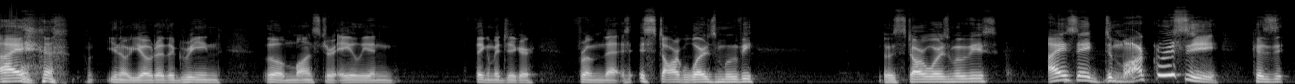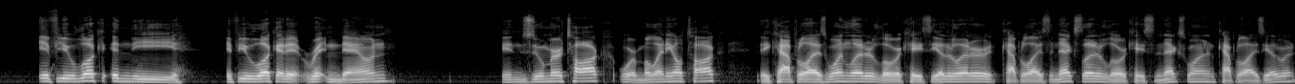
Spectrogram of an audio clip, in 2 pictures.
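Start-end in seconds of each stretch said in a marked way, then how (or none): 10.9-12.2 higher, drawn-out sarcastic mocking, sneering the word "democracy". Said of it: "meant to be said sarcastically and mockingly".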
